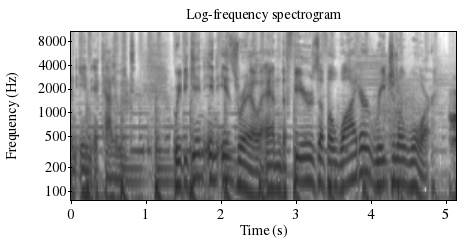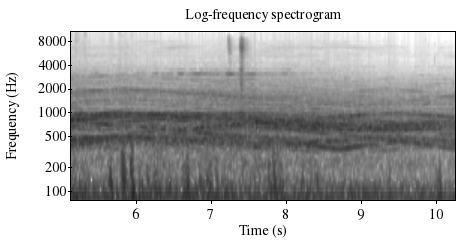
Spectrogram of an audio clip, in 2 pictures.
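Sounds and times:
speech: 0:00.0 - 0:05.2
air raid siren wailing: 0:05.0 - 0:10.2.

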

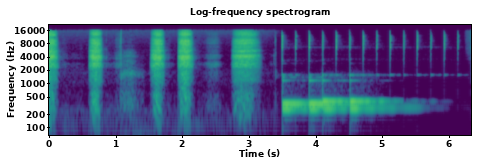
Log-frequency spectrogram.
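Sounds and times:
person sniffing: 0:00.0 - 0:03.3
regular ticking: 0:03.5 - 0:06.3.

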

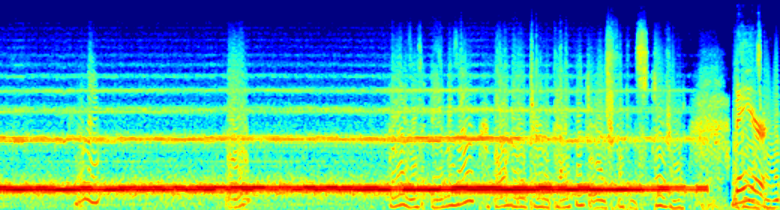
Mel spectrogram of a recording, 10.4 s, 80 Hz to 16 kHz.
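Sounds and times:
telephone dial tone: 0:00.0 - 0:09.2.

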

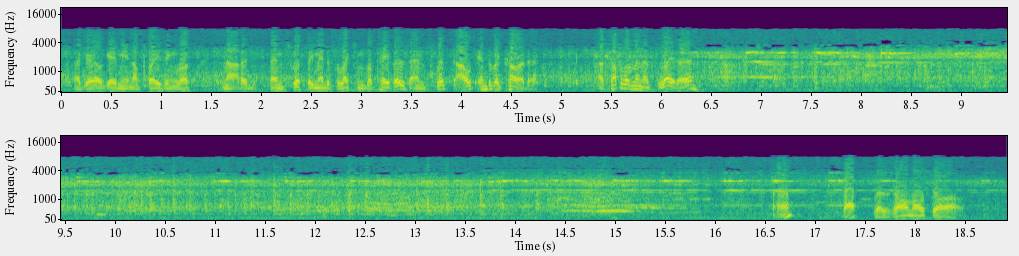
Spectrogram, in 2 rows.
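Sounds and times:
moving train clattering along rails: 0:00.0 - 0:18.9
speech: 0:00.1 - 0:06.6, 0:17.6 - 0:18.6
faint high metallic tones: 0:05.3 - 0:18.9.

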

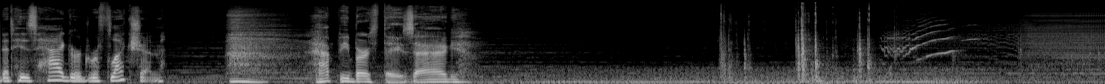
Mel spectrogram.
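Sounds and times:
speech: 0:00.0 - 0:02.6, 0:03.2 - 0:04.8
sharp door latch clicks and knocks: 0:07.2 - 0:09.8
bedroom door creaking open at night: 0:07.2 - 0:11.0
thin wavering squeak of door hinges: 0:07.2 - 0:11.0.

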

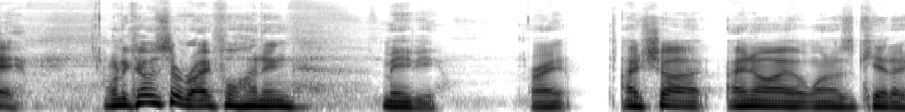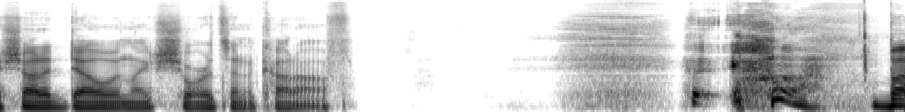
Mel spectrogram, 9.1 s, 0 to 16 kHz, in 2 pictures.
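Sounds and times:
speech: 0:00.0 - 0:06.4, 0:07.4 - 0:09.0
small raspy cough from a scratchy throat: 0:07.9 - 0:08.9.

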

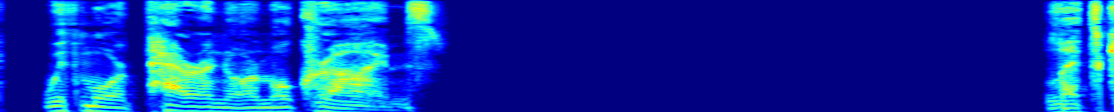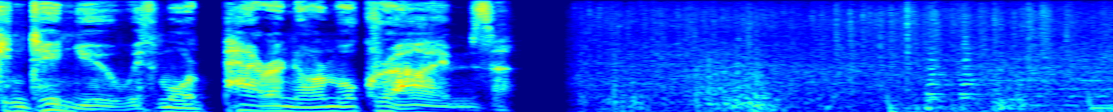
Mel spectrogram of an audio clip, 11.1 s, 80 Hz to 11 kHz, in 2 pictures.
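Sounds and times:
speech: 0:00.2 - 0:02.3, 0:05.2 - 0:08.9
light rain pattering: 0:08.4 - 0:11.1
low rumble: 0:08.5 - 0:11.1.

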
